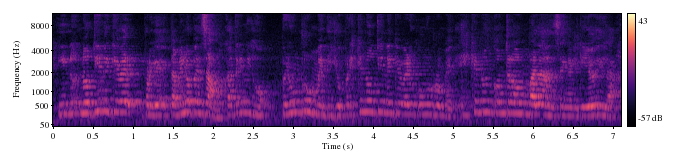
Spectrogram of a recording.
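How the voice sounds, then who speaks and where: Una mujer de unos veinte años con acento venezolano, copresentadora de un pódcast, que cuenta sus vivencias con franqueza y anima sus relatos imitando voces. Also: female voice, high-pitched, fast, heavy reverb, distant mic, slight background noise. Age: 20s. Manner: candid, animated storytelling with acted quotes. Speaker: podcast co-host. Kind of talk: casual chat.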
